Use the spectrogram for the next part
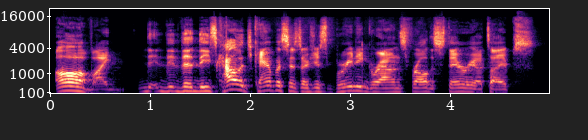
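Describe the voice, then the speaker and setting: Man, live stream host, casual commentary, halting, restarts sentences, repeats words. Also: medium pitch, pushed and bright.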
